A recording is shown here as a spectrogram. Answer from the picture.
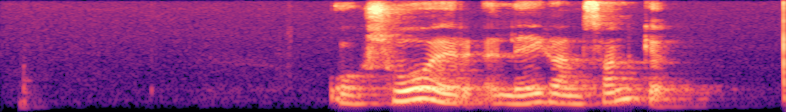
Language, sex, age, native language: Icelandic, female, 40-49, Icelandic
